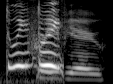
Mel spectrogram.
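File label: Toddler Tweet Tweet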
